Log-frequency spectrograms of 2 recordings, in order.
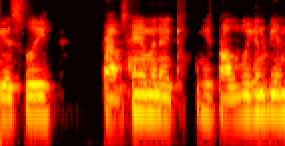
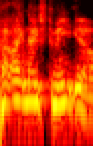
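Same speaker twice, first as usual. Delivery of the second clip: mock, high-pitched yelling; 7 semitones higher than usual. Retelling a team video of a greeting, imitating DJ Smith yelling. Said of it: "he's yelling at him like".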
